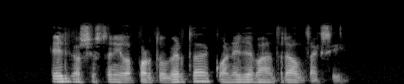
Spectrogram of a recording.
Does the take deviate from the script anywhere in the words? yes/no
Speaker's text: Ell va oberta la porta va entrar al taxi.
yes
